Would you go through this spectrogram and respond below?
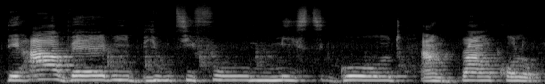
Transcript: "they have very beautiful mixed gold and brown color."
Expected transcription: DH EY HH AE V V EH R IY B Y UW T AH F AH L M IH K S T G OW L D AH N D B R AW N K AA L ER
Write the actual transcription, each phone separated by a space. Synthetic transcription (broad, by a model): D EY HH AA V V EH R IY B Y UW T AH F AH L M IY S T G OW L D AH N B R AW N K AA L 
